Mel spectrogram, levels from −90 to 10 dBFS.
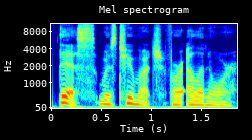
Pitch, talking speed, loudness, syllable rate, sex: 160 Hz, 195 wpm, -19 LUFS, 4.9 syllables/s, female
